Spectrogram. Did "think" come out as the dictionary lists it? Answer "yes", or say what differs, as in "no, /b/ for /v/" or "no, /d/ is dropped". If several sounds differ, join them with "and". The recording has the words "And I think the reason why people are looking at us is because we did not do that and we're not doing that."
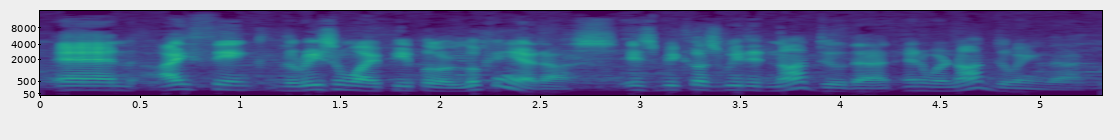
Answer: yes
